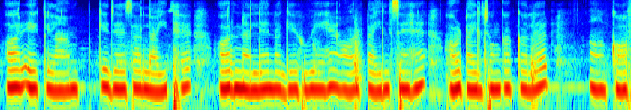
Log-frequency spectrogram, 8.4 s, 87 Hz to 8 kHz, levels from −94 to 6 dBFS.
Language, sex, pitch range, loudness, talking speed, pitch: Urdu, female, 205-220 Hz, -12 LUFS, 150 wpm, 210 Hz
